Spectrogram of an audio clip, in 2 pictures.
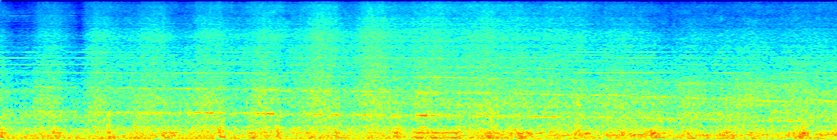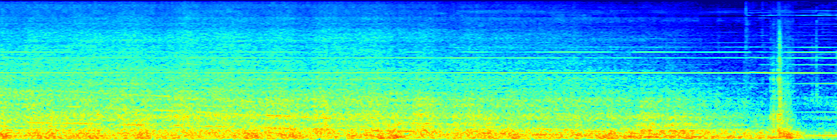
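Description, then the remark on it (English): Loud, steady airplane cabin roar, recorded by a passenger during an emergency landing, a dense low rumble layered with whining engine tones that slowly slide lower, ending in a brief sharp knock; no voices. “But audio recorded by a passenger and uploaded onto social media suggests it was still a harrowing experience.”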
